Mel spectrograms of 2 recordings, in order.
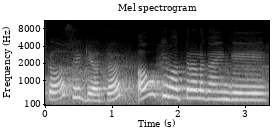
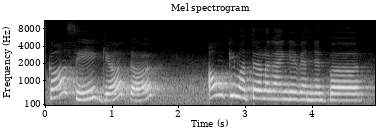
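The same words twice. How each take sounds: First: Said in the usual way. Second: Slow, clear classroom explanation; slow teacher answer. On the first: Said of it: "क्या करेंगे?". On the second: Shown as a demonstration. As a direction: spell it out slowly for the class. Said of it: "तो आज हम इस page में क्या करेंगे?". (धीमे, साफ़ शिक्षक की आवाज़ में)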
